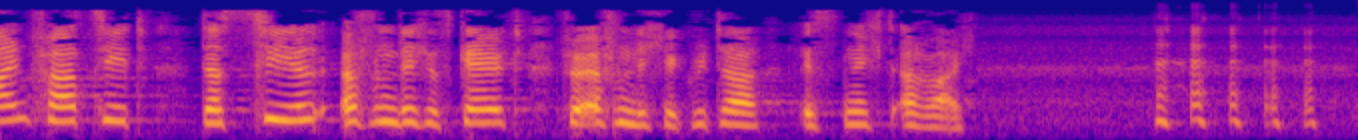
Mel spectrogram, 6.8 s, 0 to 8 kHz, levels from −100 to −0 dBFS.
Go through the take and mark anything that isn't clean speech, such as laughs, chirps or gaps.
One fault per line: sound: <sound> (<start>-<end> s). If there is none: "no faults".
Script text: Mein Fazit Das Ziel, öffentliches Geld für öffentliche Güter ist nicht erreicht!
sound: laugh (5.8-6.6 s)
